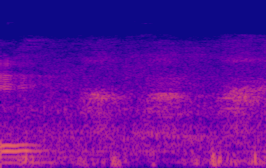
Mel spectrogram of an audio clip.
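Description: A crow cawing three times in quick succession, harsh calls about half a second long each.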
